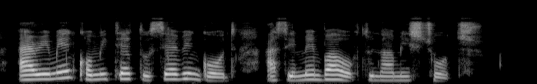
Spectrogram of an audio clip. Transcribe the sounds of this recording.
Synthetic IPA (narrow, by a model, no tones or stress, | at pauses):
ãnɹimẽnkʰɔmitʰɛd̚tusɛvĩnɡɔdasemɛ̃mbaɔv̥tunamist͡ʃɔt͡ʃ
